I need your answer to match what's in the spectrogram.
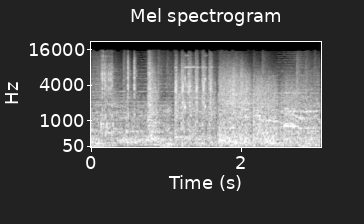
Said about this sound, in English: The ultimate tactical warrior, the Super Cyborg, comes standard with the Gatling gun.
